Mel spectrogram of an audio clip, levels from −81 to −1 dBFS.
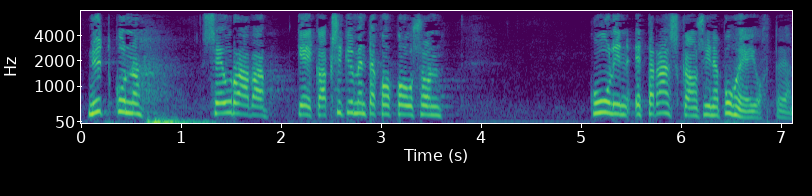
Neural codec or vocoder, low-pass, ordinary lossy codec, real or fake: none; 7.2 kHz; none; real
